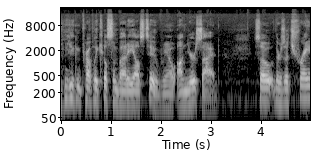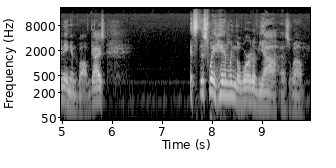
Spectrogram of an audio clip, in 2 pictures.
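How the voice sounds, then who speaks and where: A mellow, medium-pitched male voice belongs to a preacher teaching a scripture lesson. His informal sermon includes scripture readings and has a conversational feel; he addresses the audience directly and underlines points with repeated, parallel phrases.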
